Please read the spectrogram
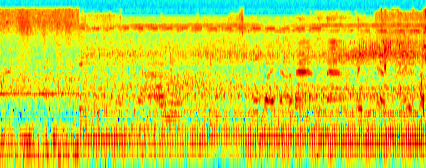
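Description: A quiet pause with faint hiss and a low, steady hum that comes in about a second in.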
